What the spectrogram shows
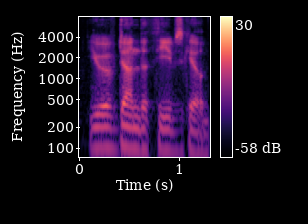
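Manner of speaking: very somber, solemn tone. Voicing a character who takes back a powerful box: very somber. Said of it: "very somber".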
